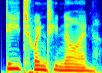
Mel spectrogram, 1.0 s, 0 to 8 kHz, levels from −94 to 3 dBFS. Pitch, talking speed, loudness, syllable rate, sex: 140 Hz, 175 wpm, -14 LUFS, 4.3 syllables/s, male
